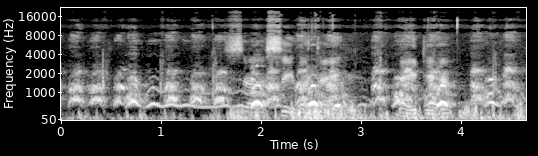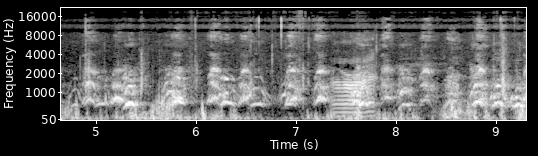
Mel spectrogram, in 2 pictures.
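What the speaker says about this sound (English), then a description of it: "So the dogs have heard me" Several neighbourhood dogs bark and yip continuously around a rural house in Barotac Viejo, Iloilo, Philippines, loud and overlapping, with someone speaking over the barking.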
